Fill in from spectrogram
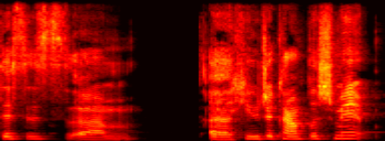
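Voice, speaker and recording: A woman's medium-pitched voice with vocal fry, fairly even intonation and a fairly slow pace. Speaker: content creator. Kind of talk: livestream chat. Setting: TikTok livestream. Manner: halting, many fillers.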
